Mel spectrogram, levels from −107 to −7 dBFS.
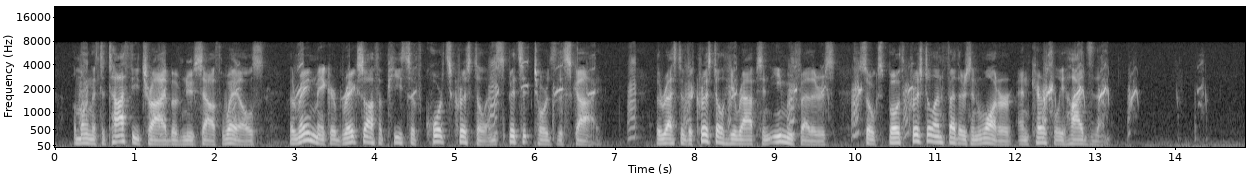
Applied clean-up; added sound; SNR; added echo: none; Fowl; 12 dB; none.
